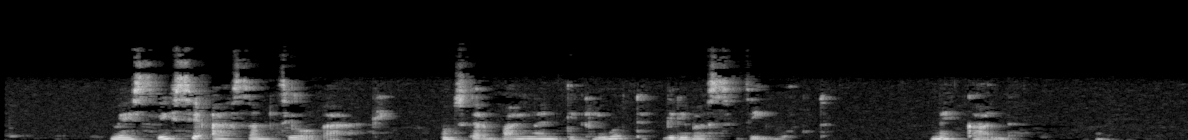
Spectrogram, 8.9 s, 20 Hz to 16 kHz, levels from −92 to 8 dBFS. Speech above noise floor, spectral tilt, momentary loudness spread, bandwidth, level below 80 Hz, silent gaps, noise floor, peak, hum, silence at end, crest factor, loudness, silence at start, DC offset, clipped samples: 50 dB; -3.5 dB/octave; 21 LU; 9.6 kHz; -64 dBFS; none; -69 dBFS; 0 dBFS; none; 0.65 s; 22 dB; -19 LUFS; 0.1 s; under 0.1%; under 0.1%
